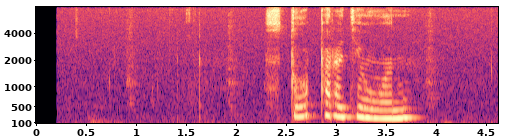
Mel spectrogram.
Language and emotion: Russian, neutral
